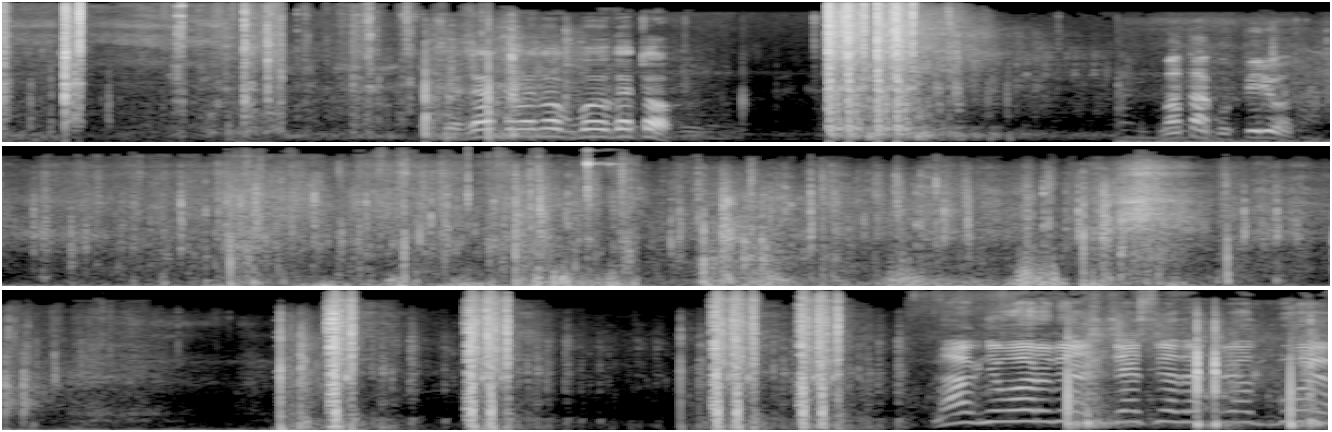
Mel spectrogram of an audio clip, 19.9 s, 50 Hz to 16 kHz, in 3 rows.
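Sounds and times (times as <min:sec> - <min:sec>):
assault rifle gunfire: 0:04.1 - 0:05.2, 0:14.8 - 0:16.0, 0:16.8 - 0:17.6.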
